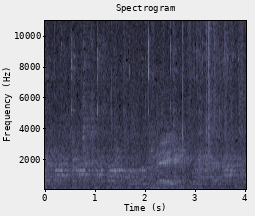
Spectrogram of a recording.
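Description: Hoofbeats of a palomino reining horse loping on soft arena sand, with people's voices talking in the background.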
